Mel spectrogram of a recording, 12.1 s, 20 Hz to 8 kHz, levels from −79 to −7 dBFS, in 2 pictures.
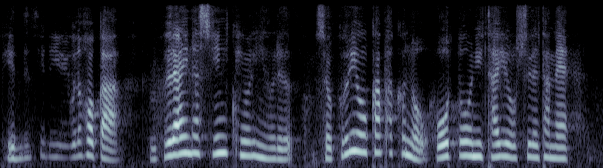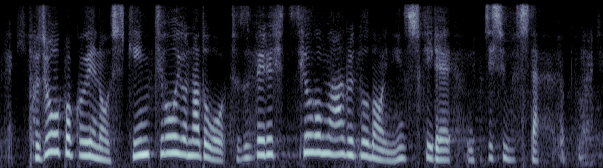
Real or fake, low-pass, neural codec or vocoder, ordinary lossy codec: fake; 7.2 kHz; codec, 16 kHz in and 24 kHz out, 0.6 kbps, FocalCodec, streaming, 2048 codes; none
